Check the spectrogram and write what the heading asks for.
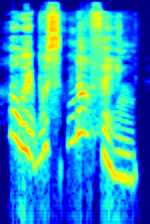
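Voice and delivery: high, shy modest deflection; flustered. A narrator's reading. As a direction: brush it off, embarrassed. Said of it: "she flushed".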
